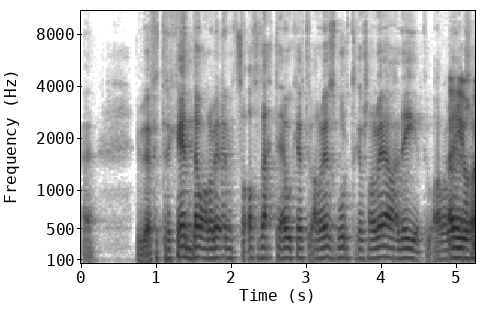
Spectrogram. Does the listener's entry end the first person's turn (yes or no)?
yes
